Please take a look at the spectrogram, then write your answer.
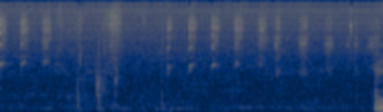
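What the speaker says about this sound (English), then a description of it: "And this lovely streaking sound that I'm getting." Copic marker streaking across paper while colouring manga hair, faint repeated short scratchy strokes in a quick, uneven rhythm, close and quiet.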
